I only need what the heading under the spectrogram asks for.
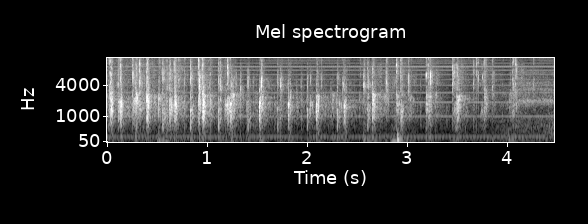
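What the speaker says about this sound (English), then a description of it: "Please give them a big round of applause." An audience claps in applause for two speakers invited onto the dais at a literary conversation event, a steady patter of many hands over a low hum, fairly faint and without speech.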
